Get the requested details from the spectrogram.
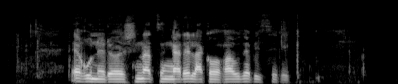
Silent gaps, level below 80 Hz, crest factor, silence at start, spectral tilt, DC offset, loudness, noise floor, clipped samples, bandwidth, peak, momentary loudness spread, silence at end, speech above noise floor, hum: none; -64 dBFS; 18 dB; 0.7 s; -6.5 dB/octave; under 0.1%; -16 LUFS; -55 dBFS; under 0.1%; 9.4 kHz; 0 dBFS; 17 LU; 1.1 s; 39 dB; none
